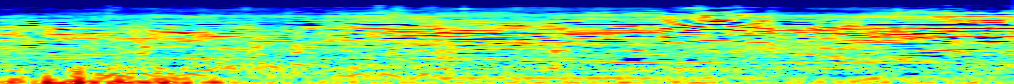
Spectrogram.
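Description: A group of cats and kittens meowing all at once, many high cries overlapping, growing louder about two seconds in.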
